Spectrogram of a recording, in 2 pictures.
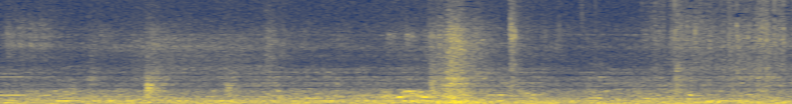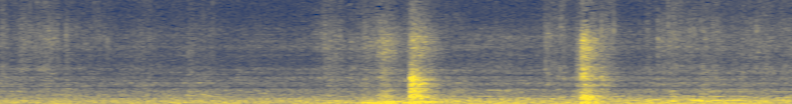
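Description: A cat bats a small toy across a hard floor with soft knocks and scrapes.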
